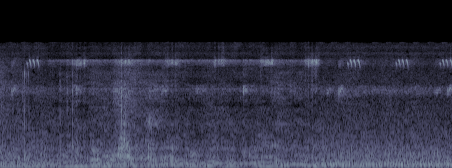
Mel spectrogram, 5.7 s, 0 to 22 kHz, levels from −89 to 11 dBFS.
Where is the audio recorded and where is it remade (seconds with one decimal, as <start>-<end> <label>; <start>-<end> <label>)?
0.0-0.6 recorded; 0.6-4.0 remade; 4.0-5.7 recorded

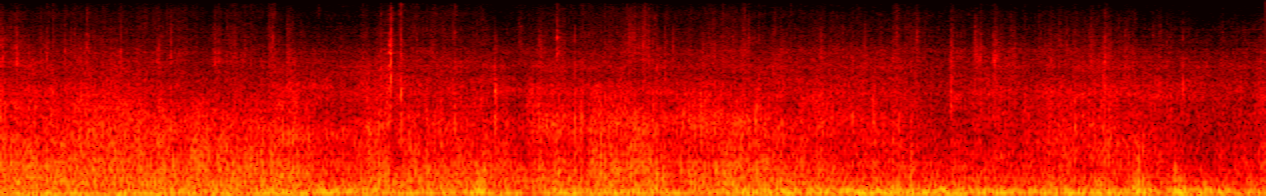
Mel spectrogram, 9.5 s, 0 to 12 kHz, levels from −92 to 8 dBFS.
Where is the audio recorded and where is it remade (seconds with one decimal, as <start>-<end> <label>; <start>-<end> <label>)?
0.0-4.8 remade; 4.8-6.7 recorded; 6.7-7.2 remade; 7.2-8.0 recorded; 8.0-9.5 remade

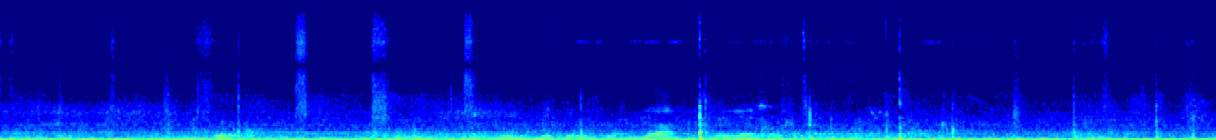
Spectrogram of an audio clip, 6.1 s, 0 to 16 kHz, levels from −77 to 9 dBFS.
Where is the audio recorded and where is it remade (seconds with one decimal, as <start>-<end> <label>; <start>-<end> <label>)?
0.0-2.6 remade; 2.6-5.1 recorded; 5.1-6.1 remade

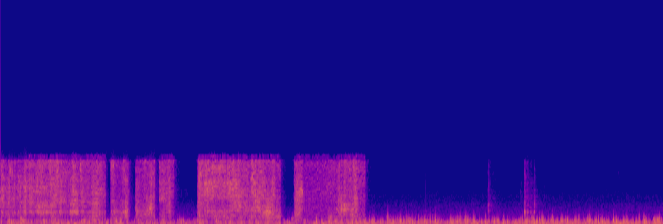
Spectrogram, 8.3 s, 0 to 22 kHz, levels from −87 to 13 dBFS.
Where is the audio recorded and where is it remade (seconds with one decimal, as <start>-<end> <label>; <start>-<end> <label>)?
0.0-8.3 remade

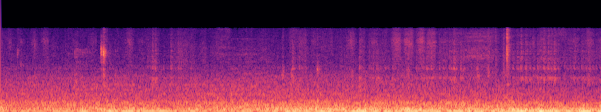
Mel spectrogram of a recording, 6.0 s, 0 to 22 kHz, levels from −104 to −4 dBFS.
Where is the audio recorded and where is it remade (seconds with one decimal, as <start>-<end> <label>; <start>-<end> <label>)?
0.0-6.0 recorded

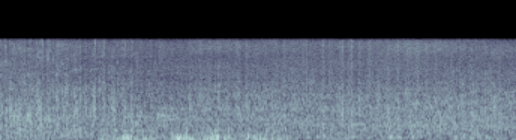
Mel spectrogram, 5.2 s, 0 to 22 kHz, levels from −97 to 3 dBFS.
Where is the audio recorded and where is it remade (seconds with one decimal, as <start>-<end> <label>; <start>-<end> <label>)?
0.0-1.6 recorded; 1.6-4.5 remade; 4.5-5.2 recorded

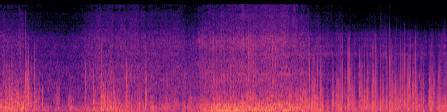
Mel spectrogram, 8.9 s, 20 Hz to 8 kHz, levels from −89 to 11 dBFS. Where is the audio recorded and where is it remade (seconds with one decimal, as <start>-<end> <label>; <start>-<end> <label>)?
0.0-2.4 recorded; 2.4-4.9 remade; 4.9-6.1 recorded; 6.1-8.9 remade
